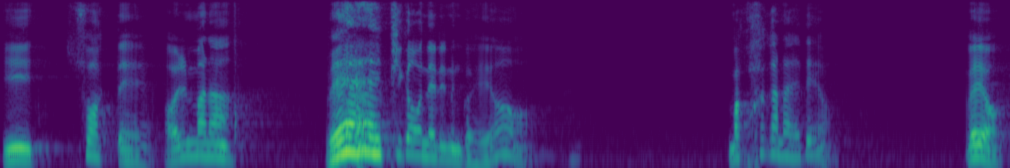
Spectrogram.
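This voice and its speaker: A pastor preaching a Sunday sermon, swinging from loud proclamations to hushed asides and asking the congregation rhetorical questions. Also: male voice, sits high, sing-song, drawn-out words, pauses often. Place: church sanctuary. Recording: long church reverb.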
